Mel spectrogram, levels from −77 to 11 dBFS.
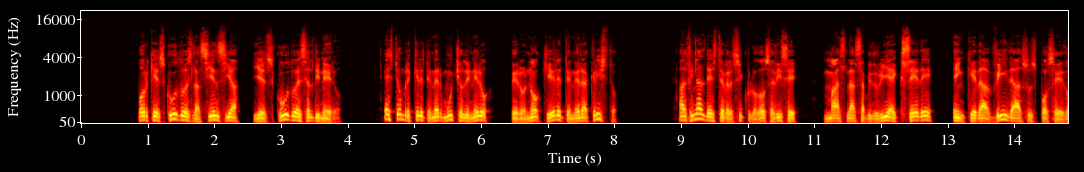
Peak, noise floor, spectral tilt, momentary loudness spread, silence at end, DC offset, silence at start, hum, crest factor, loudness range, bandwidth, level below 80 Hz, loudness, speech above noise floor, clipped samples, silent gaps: -2 dBFS; under -90 dBFS; -5.5 dB/octave; 6 LU; 0 s; under 0.1%; 0.85 s; none; 16 dB; 2 LU; 12 kHz; -48 dBFS; -17 LUFS; over 74 dB; under 0.1%; none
